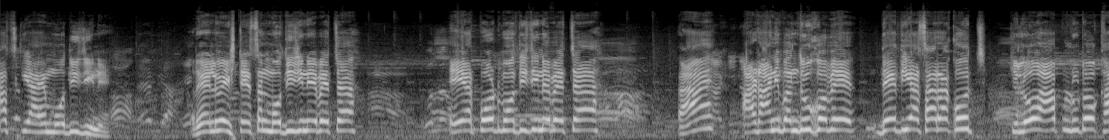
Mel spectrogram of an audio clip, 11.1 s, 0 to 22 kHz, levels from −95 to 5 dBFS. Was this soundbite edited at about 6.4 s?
no; 0 cuts

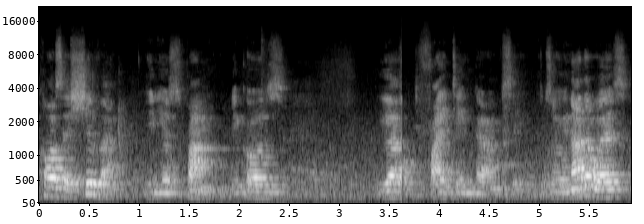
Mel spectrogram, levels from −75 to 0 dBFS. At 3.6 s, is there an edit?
yes; 1 cut; at 3.6 s

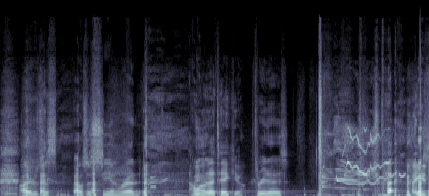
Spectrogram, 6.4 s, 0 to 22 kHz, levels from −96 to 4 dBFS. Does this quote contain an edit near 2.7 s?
yes; 1 cut; at 2.7 s

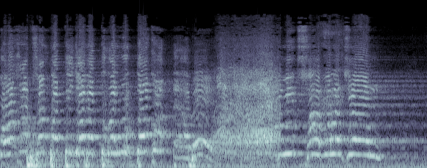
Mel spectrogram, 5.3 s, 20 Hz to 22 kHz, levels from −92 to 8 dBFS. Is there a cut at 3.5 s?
yes; 1 cut; at 3.5 s

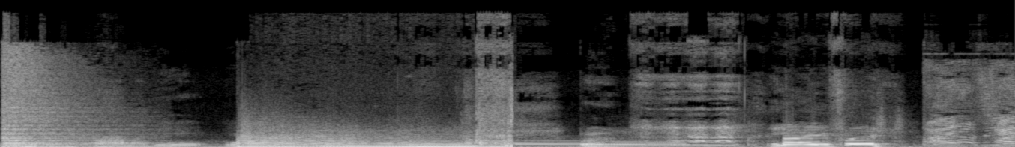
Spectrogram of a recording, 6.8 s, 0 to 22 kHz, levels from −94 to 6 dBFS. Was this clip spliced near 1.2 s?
no; 1 cut; at 3.4 s

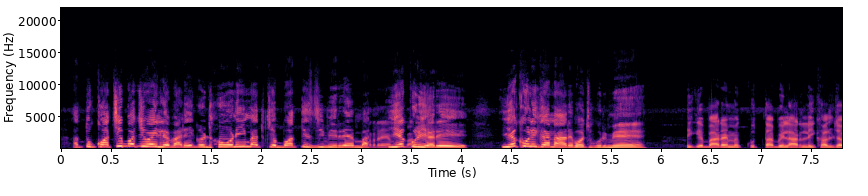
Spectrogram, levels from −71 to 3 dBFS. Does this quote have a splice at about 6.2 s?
yes; 1 cut; at 6.2 s

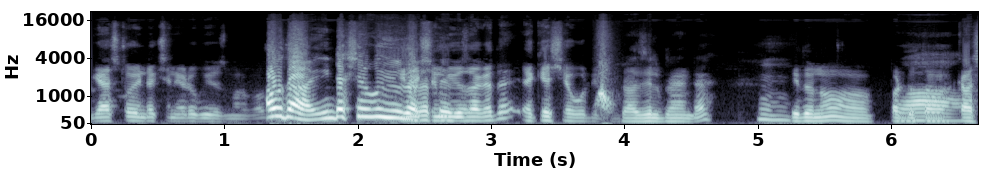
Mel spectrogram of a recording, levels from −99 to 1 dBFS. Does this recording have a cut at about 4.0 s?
yes; 1 cut; at 4.0 s

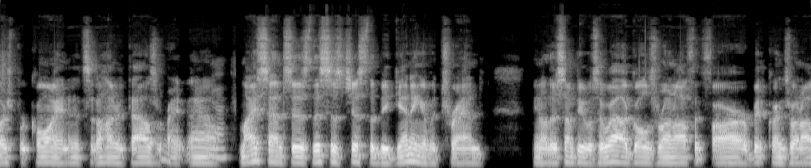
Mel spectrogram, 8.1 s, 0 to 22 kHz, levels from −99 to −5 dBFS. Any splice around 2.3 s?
yes; 1 cut; at 2.3 s

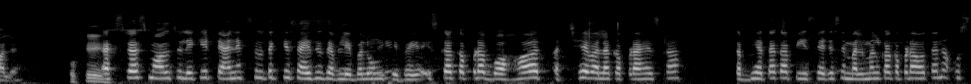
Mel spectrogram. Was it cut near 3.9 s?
yes; 1 cut; at 3.9 s

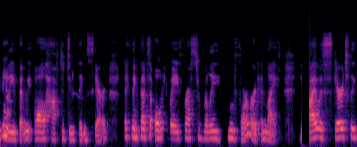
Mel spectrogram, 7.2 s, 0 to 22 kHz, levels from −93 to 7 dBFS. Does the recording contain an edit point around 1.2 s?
no; 1 cut; at 6.1 s

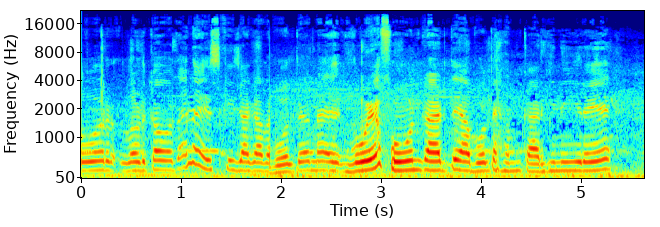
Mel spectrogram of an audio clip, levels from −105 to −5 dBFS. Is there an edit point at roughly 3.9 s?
no; 1 cut; at 1.9 s

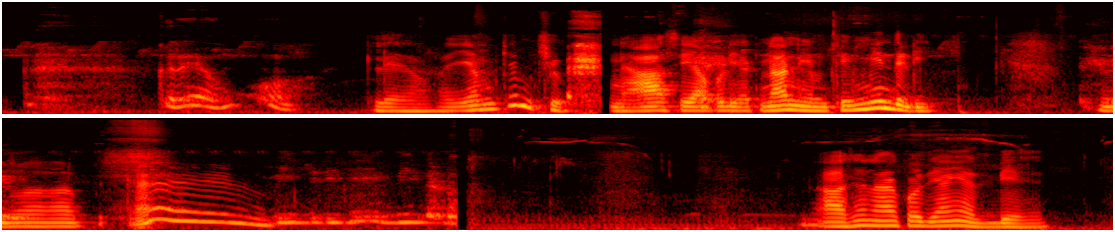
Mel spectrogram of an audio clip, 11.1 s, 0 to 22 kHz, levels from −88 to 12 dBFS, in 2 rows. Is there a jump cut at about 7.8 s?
yes; 2 cuts; at 2.9 s, 7.8 s

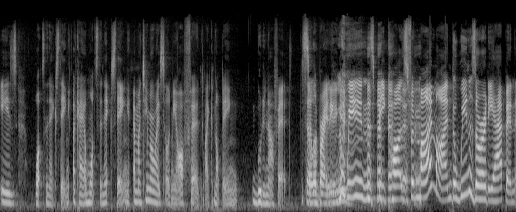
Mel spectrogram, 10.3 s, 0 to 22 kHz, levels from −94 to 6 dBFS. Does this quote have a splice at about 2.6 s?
yes; 1 cut; at 2.6 s

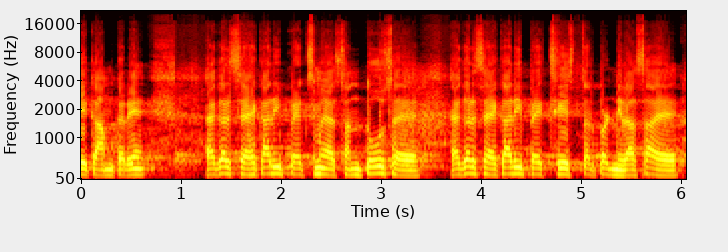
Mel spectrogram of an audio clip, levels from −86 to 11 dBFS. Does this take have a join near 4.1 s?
no; 1 cut; at 1.0 s

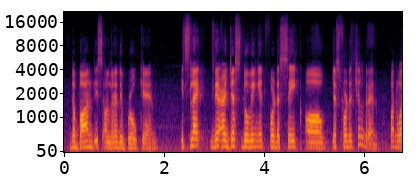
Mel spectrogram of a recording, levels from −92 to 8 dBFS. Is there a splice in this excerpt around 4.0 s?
no; 1 cut; at 5.3 s

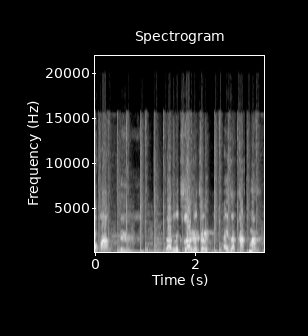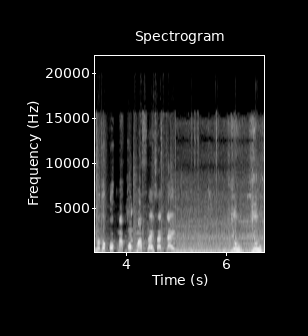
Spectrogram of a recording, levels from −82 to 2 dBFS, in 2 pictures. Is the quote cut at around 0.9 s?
no; 1 cut; at 5.1 s

